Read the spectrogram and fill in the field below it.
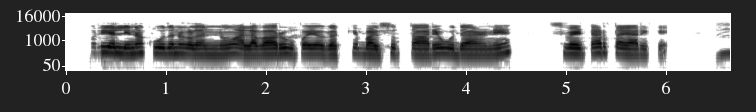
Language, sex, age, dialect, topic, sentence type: Kannada, male, 25-30, Mysore Kannada, agriculture, statement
